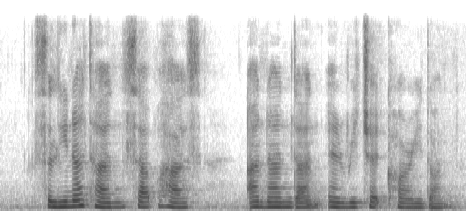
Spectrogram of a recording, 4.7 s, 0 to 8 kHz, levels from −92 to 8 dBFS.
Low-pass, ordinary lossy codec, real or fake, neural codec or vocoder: 7.2 kHz; none; fake; vocoder, 22.05 kHz, 80 mel bands, Vocos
